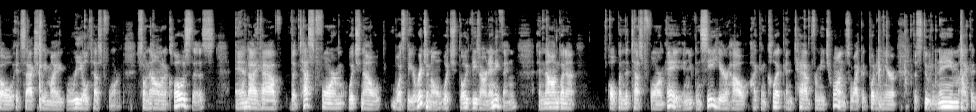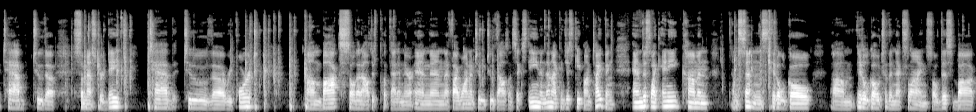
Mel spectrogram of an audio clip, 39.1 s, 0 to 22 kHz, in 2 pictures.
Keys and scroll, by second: 17.3-19.2 typing, 20.9-22.4 typing, 24.1-26.0 typing, 28.4-29.8 typing, 33.9-35.2 typing, 38.3-39.0 typing.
